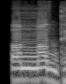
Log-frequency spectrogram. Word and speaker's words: তন্মধ্যে: ন এর সাথে লাগাই তন তন্মধ্যে কিন্তু বলি না এটা কি বলি আমরা বলি তন মধ্যে তন মধ্যে তবে যদি কোন যুক্ত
